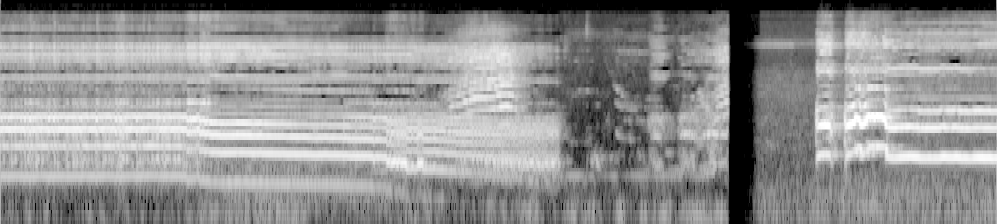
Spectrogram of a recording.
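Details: Pelung rooster from Plered in Purwakarta Regency giving a long drawn-out crow that falls in pitch in clear steps over about five seconds. It then drops to quiet low sounds, and a new loud tone starts near the end.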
